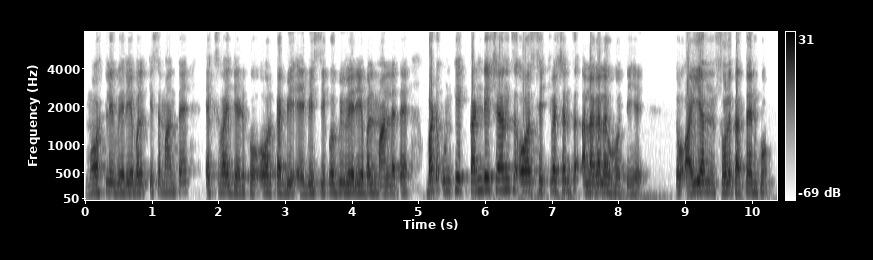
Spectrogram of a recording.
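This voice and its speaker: A man's voice: on the high side, fairly even intonation, normal speed. A man teaching a maths lesson, explaining patiently and often asking questions and answering them himself. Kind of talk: classroom-style maths lesson.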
